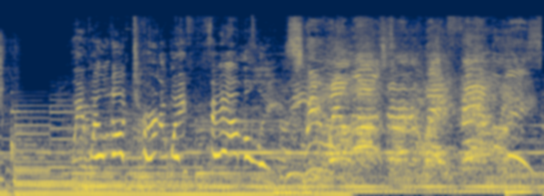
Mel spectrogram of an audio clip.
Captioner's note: crowd echoes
